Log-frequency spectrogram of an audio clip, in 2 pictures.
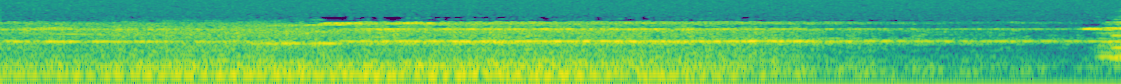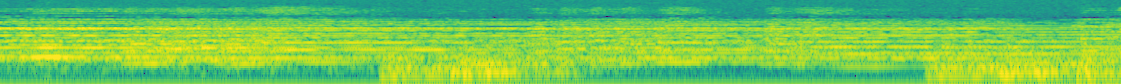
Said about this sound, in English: Oh, splendid. A train. Now I'll be covered with soot before I can reach the top.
